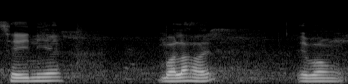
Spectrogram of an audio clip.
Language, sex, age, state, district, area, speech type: Bengali, male, 30-45, West Bengal, Purba Bardhaman, urban, spontaneous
